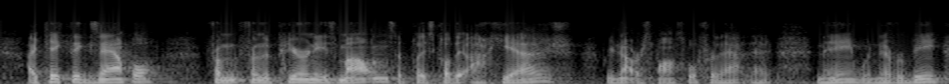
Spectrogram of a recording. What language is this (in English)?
English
